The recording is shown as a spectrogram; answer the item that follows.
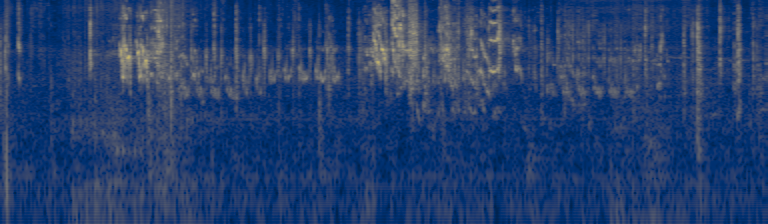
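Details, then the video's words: Cheerful budgerigar chirping: thin rapid clicks and warbled chatter, swelling into two louder scratchy bursts before fading to soft ticking notes. "Happy budgies chirping sound"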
